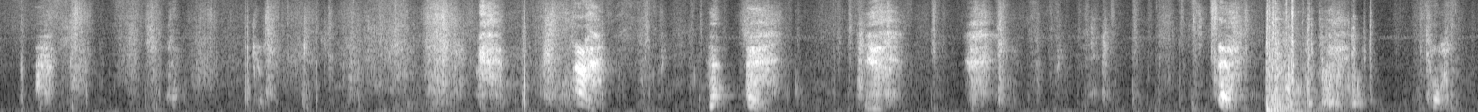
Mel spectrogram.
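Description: Grunts, heavy breaths and scuffling as a man hauls another man's weight along, with bumps and knocks. A heavy slam or thud, the loudest sound, comes near the end.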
